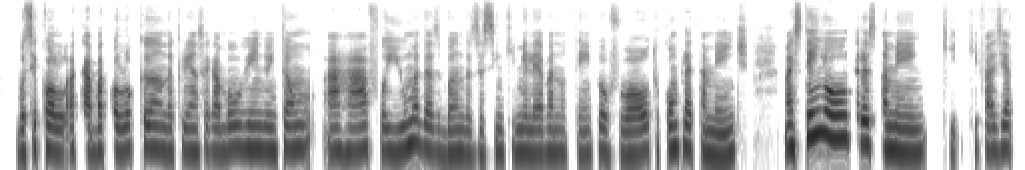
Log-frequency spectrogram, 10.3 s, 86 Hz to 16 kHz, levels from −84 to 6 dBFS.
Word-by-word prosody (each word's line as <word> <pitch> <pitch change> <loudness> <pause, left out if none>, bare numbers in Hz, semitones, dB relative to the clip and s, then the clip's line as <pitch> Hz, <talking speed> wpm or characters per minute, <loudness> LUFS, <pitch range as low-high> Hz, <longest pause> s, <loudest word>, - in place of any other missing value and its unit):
você 155 +4 -3
colo 160 -2 +2
acaba 160 -1 +1
colocando, 170 +1 -1
a - - -6
criança 155 +1 -5
acaba 160 0 -2
ouvindo, 170 -1 0
então, 170 +2 -2
A-Ha 160 +1 0
foi 160 -2 -4
uma 195 +3 +2
das 165 -3 -2
bandas, 150 0 -3
assim, 145 +2 -5
que 150 +1 -9
me 155 - -1
leva 150 +1 -2
no 150 0 -4
tempo, 145 +3 -10
eu - - -2
volto 150 +3 0
completamente, 160 -4 -1 0.3
mas 175 0 +3
tem 255 +7 +7
outras 235 -5 +6
também 160 -3 +1 0.2
que - - -14
que 170 - -16
fazia 165 +2 -3
160 Hz, 175 wpm, -23 LUFS, 155-170 Hz, 0.3 s, tem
